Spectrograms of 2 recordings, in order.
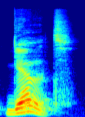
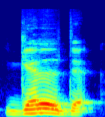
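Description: First: The word ends with a voiceless t sound. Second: The word ends with a voiced d sound. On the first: The speaker calls it right. "بل جلت" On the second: The speaker calls it wrong. "فهم لا يقولون جلد"

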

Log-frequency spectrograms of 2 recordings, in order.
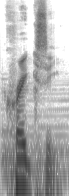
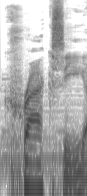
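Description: First: The name is said like 'crazy'. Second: The name is not said like 'crazy'. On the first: "Like crazy" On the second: "I believe that's how you pronounce it"

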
